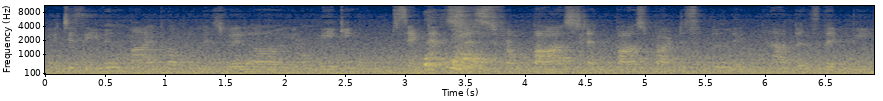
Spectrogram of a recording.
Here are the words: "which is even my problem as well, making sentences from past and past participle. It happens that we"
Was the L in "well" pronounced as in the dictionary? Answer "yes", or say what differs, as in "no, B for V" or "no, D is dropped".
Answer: no, N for L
